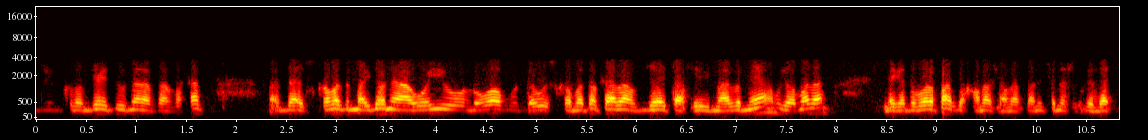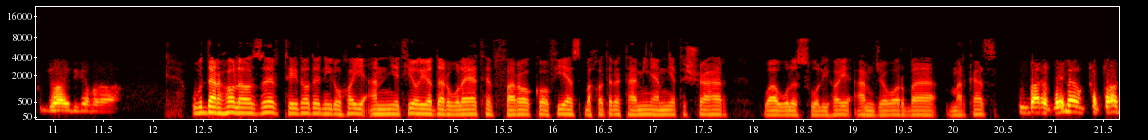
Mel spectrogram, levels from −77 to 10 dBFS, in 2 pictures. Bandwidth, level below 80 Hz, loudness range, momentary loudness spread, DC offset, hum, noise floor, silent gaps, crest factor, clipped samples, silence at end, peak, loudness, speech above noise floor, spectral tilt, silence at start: 7.6 kHz; -62 dBFS; 5 LU; 11 LU; under 0.1%; none; -55 dBFS; none; 18 dB; under 0.1%; 0 s; -4 dBFS; -23 LUFS; 33 dB; -6 dB/octave; 0.3 s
